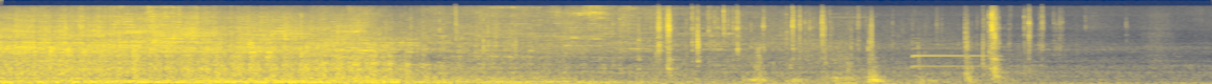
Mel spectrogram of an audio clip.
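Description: Double-stack container freight train rolling past, a loud steady rumble of wheels on rail that drops off sharply about three seconds in and fades away, with scattered clicks and knocks and a brief steady tone near the end.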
